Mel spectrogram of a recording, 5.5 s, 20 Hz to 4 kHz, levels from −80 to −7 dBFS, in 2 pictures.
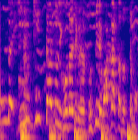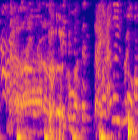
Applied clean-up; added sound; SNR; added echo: classical method log-MMSE.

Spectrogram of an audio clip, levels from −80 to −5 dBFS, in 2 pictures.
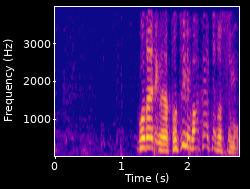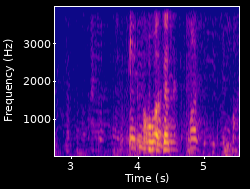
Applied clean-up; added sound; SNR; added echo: neural mask model DeepFilterNet 3.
